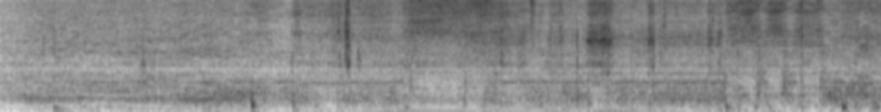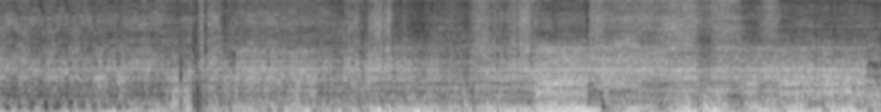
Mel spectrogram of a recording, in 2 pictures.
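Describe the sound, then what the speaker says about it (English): A small, not very powerful hoover vacuum cleaner runs inside a partner's car, giving a steady broadband hiss and whine with bumps and knocks as the nozzle moves around, close and continuous throughout. "we're going to hit this and see what I can get up with the hoover"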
